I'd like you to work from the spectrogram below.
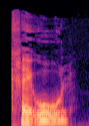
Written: kreol

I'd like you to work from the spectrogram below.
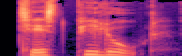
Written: testpilot

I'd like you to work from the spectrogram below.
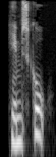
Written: hæmsko

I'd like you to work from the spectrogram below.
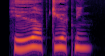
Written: hedeopdyrkning

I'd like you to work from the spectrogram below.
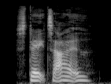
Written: statsejet

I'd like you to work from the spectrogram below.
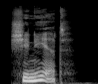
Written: genert

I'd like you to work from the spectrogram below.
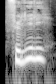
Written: følgelig

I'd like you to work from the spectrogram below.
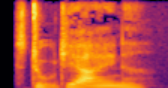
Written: studieegnet

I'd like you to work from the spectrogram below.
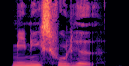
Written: meningsfuldhed

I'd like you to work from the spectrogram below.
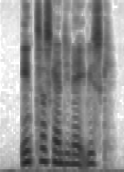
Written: interskandinavisk

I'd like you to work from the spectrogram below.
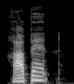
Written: rapand

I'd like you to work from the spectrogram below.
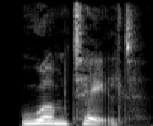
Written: uomtalt

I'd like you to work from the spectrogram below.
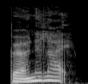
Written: børneleg

